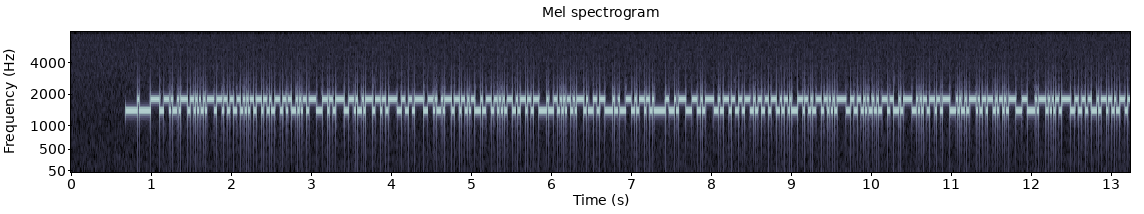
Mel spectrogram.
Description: TTY/TDD text telephone tones (45.45 baud Baudot), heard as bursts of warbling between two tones, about 400 Hz shift, 1600 Hz centre. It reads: THERE IS ALSO THE TITHE BARN MUSEUM, CONTAINING ARTIFACTS OF DOMESTIC …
